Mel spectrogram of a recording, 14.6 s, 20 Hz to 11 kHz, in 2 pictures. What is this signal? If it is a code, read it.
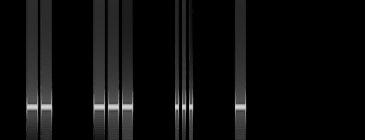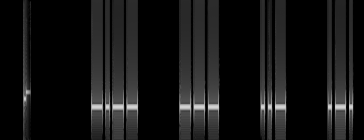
Morse code, heard as a keyed tone, about 17 wpm, spaced as for 8 wpm, 700 Hz. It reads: MOST YOUR
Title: 4x Character Spacing - Top 100 Words - 17wpm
